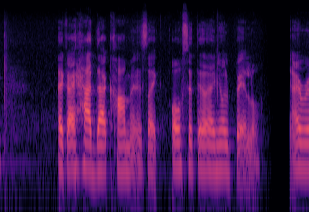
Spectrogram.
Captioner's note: speaking Spanish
